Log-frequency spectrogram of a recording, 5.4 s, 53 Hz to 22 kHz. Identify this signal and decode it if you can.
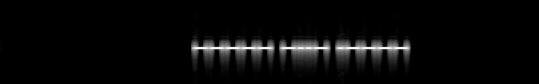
Morse code, heard as a keyed tone, about 30 wpm, 700 Hz. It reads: 0X1
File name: Speed-Racing - Three Letter-Number Combinations - 25wpm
